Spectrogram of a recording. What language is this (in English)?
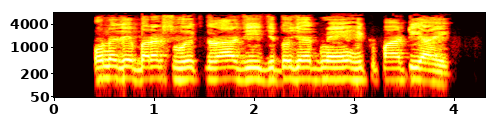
Sindhi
